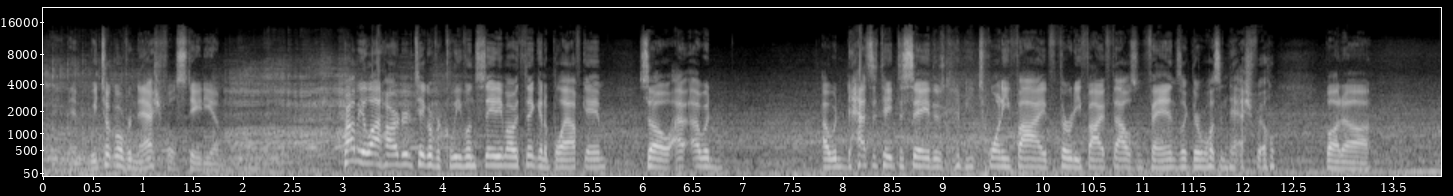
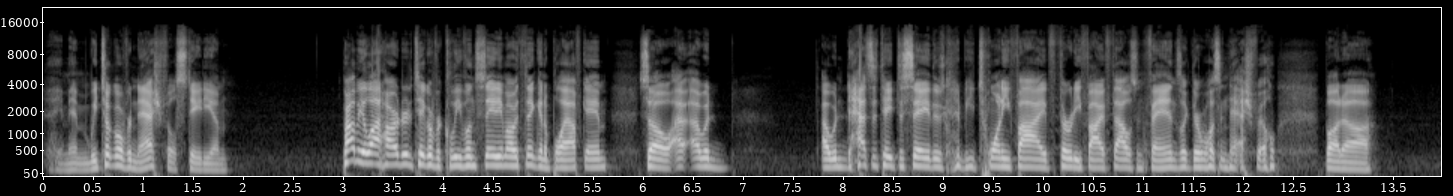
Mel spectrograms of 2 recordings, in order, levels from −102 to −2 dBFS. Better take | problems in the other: second | traffic noise; noticeable; throughout; 10 dB below the speech

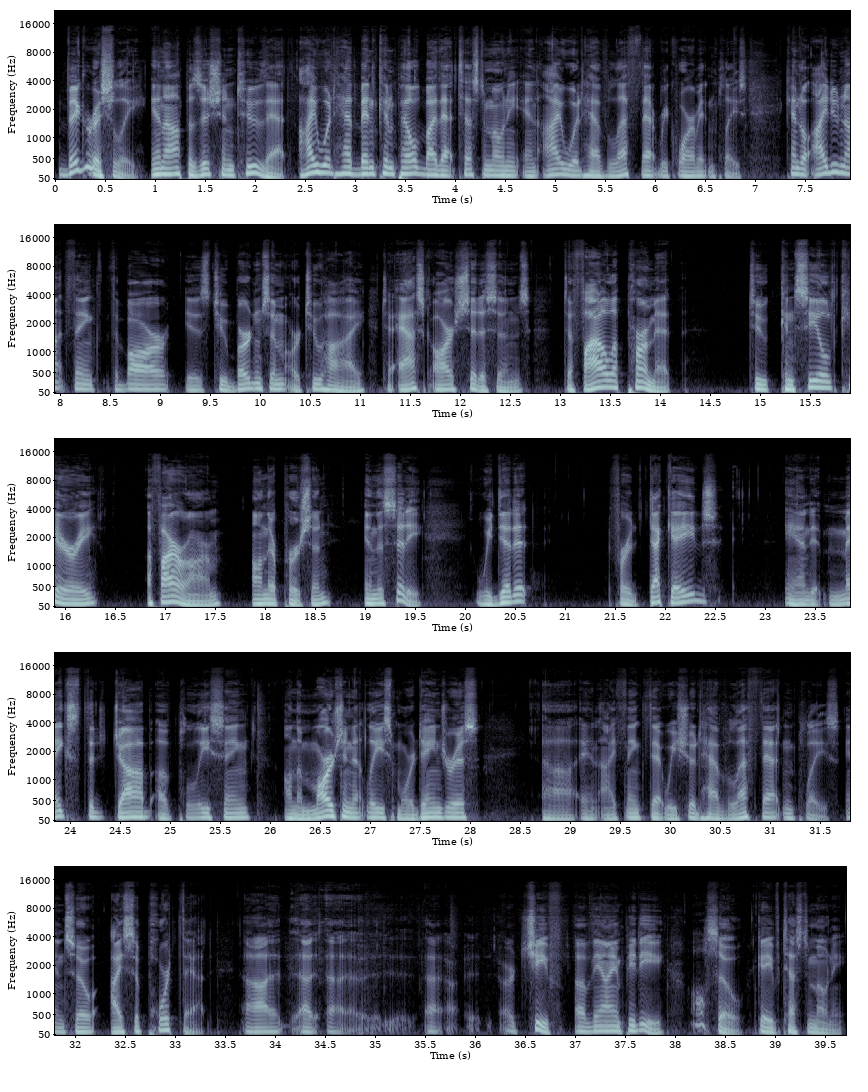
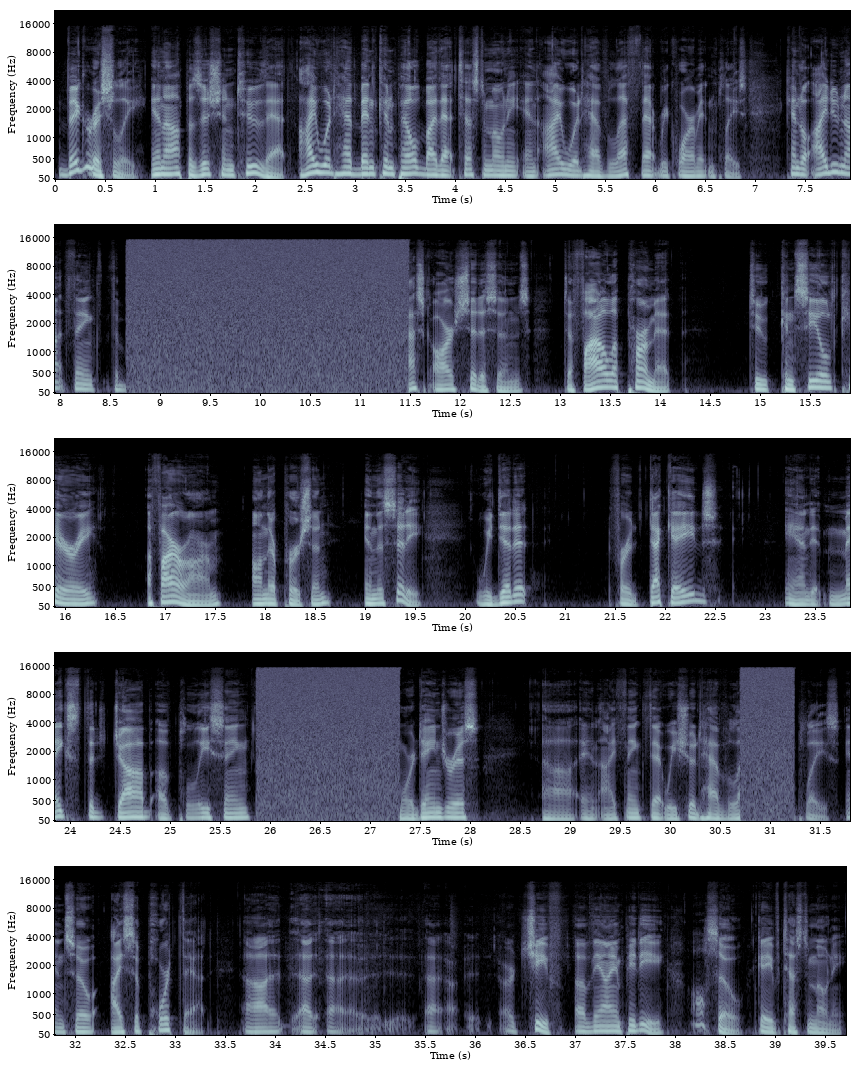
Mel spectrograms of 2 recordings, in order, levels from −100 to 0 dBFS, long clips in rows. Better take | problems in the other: first | audio cutting out; filled with static; at 8.5 s for 3 s, at 26 s for 1.5 s and at 31 s for 0.5 s

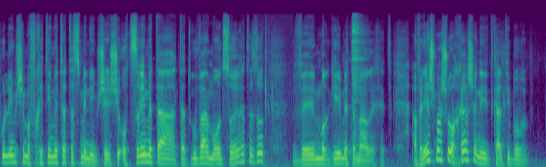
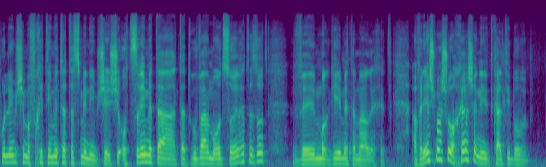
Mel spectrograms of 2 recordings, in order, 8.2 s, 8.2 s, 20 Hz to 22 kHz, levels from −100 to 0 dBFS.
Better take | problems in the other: second | keyboard typing; very faint; at 4 s; peak 15 dB below the speech // clattering dishes; noticeable; at 5.5 s; peak 4 dB below the speech

